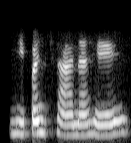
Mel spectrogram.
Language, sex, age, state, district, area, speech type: Marathi, female, 30-45, Maharashtra, Akola, urban, conversation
